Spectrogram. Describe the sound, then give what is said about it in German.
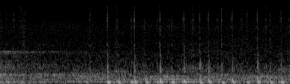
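A pencil scratches on cardboard, marking where holes go on a second piece of cardboard in a craft project, in a soft, quick run of short strokes that stays faint throughout. “Jetzt lege ich das erstmal auf das zweite Stück Pappe und zeichne mir mit dem Bleistift”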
